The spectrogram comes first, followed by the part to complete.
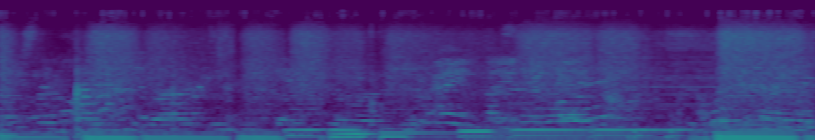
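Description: Live band music: a keyboard playing held low notes that change every second or so, with voices over it.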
